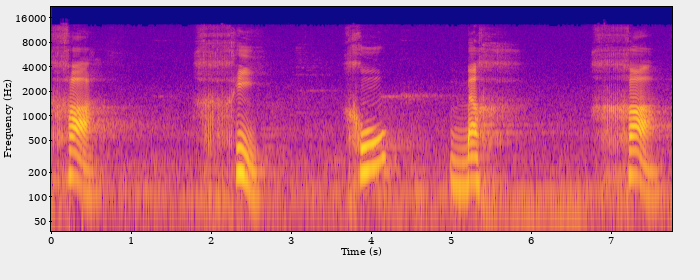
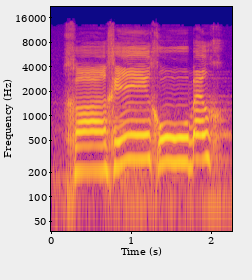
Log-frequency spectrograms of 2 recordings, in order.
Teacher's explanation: Kha dikeluarkan dari pangkal tenggorokan. Kha, pangkal tenggorokan, diucapkan dengan mengalir nafas. Atau lebih praktisnya, pengucapan huruf kha persis terdengar seperti orang yang tidur dalam keadaan mengorok.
